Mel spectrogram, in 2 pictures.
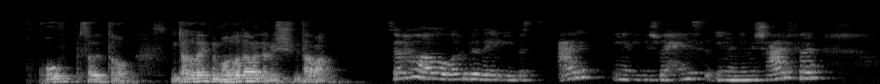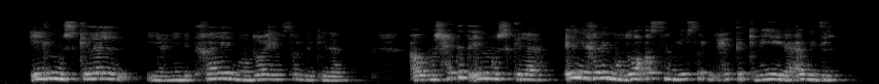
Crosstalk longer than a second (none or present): none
